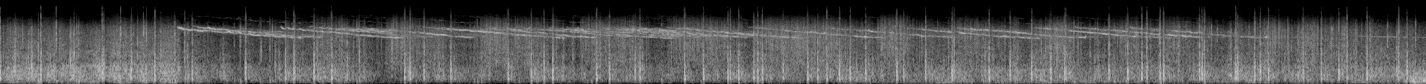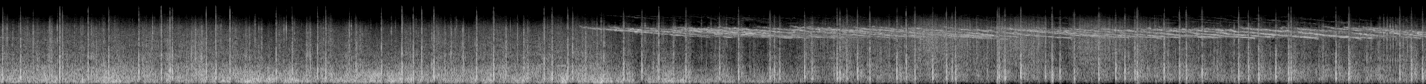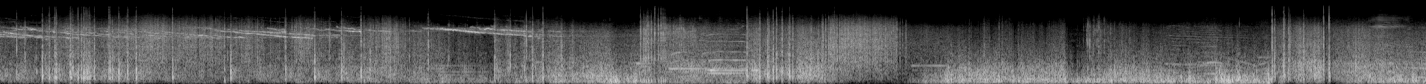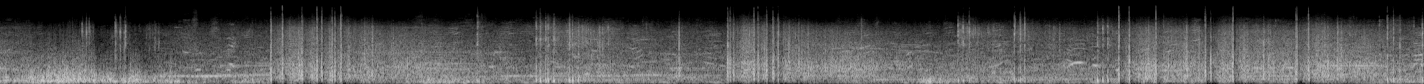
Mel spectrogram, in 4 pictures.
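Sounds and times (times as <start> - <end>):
firework bangs and crackling: 0.0 - 57.0
firework whistles falling in pitch: 1.7 - 14.4, 20.0 - 34.2.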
